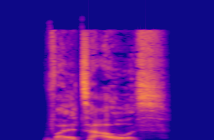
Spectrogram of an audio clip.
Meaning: inflection of auswalzen: 1. first-person singular present 2. first/third-person singular subjunctive I 3. singular imperative
- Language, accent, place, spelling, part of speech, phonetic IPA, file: German, Germany, Berlin, walze aus, verb, [ˌvalt͡sə ˈaʊ̯s], De-walze aus.ogg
